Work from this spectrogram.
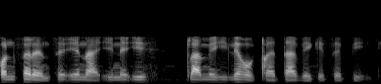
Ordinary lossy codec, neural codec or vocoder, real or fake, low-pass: none; none; real; 3.6 kHz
